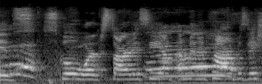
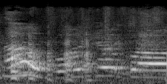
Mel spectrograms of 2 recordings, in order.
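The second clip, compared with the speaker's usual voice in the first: loud high burst of laughter; 10 semitones higher, 6 dB louder than usual. Real, not acted. Mom laughing at her own joke about her kids, loud burst. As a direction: laugh out hard.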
